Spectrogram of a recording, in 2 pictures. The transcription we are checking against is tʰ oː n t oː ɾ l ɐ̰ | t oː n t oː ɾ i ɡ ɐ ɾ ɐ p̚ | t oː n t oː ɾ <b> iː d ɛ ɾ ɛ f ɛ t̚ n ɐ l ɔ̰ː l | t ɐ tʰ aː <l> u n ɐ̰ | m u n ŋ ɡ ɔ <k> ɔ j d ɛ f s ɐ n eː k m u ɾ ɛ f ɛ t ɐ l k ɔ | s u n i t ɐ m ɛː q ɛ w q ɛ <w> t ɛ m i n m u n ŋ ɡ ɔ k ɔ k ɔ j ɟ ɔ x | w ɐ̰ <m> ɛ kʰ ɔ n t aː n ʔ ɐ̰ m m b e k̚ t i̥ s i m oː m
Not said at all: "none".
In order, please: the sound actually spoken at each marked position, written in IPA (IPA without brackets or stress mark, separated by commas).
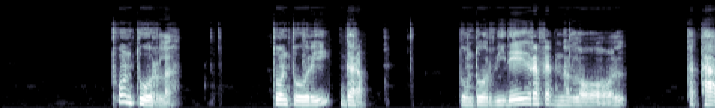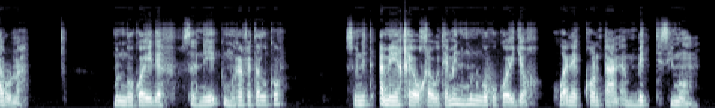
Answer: w, ɾ, k, w, n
